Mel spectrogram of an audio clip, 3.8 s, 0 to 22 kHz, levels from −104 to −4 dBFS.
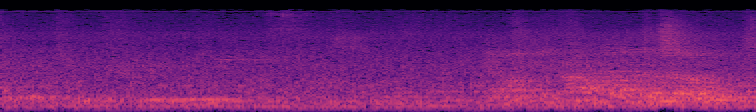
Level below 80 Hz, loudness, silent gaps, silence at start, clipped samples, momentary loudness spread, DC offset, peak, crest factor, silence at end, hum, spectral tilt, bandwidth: -72 dBFS; -43 LUFS; none; 0 s; under 0.1%; 10 LU; under 0.1%; -26 dBFS; 16 dB; 0 s; none; -4 dB/octave; 16.5 kHz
